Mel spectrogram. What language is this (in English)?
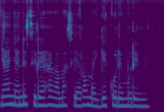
Kikuyu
